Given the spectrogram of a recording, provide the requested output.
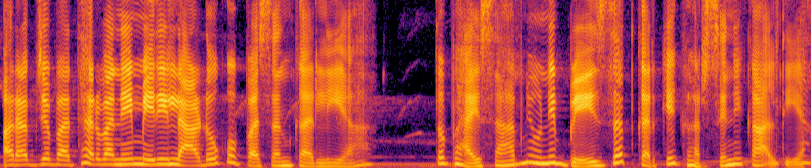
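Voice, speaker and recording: A woman plays a jealous sister-in-law in a cartoon family story. Her fairly high voice is sarcastic, bitter and accusing, over soft music. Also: expressive, normal speed, lightly acted.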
